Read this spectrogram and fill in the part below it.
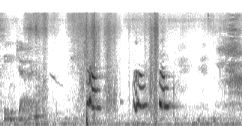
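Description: A puppy whimpers and yips in short, high, wavering cries, a few close bursts over about two seconds, mixed with a person's talk during toy play.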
